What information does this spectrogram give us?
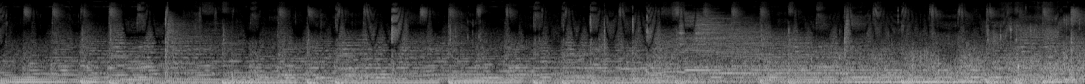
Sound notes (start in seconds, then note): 5.0 car engine rumbling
